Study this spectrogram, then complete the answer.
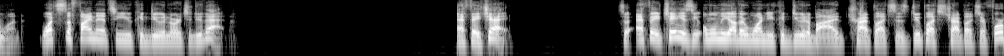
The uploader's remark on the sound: This was a live class recorded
